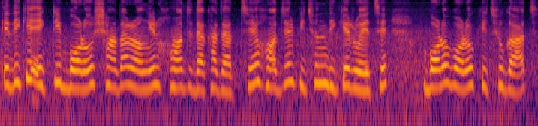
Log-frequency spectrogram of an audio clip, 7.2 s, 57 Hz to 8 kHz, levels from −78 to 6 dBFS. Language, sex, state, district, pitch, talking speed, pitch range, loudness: Bengali, female, West Bengal, Dakshin Dinajpur, 270 Hz, 135 wpm, 250-290 Hz, -14 LUFS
